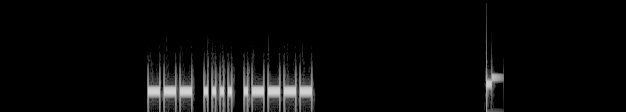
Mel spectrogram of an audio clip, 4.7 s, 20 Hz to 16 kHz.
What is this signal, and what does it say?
Morse code, heard as a keyed tone, about 40 wpm, 700 Hz. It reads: OH1
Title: Callsign Prefixes for Top 50 DXCC - 40wpm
